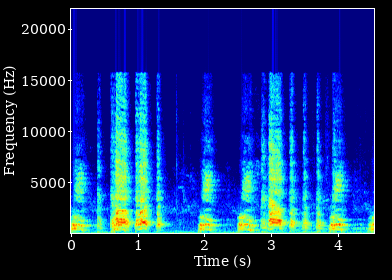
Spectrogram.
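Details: Domestic hen from a rooster's flock cackling at barking dogs: loud, harsh, broken squawking bursts repeated in uneven clusters about every second or two, with a low steady hum underneath.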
